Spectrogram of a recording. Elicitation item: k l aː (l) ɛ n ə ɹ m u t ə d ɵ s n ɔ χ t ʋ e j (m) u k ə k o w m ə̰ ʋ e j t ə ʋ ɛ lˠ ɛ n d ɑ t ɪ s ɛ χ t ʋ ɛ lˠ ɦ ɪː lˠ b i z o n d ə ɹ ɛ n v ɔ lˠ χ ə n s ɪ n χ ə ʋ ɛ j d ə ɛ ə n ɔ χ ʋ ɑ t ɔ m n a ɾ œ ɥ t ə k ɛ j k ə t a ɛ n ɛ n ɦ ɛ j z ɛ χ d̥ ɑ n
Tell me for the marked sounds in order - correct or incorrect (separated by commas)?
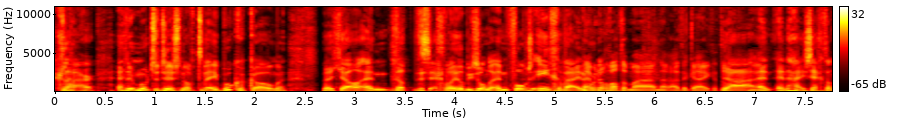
incorrect, incorrect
